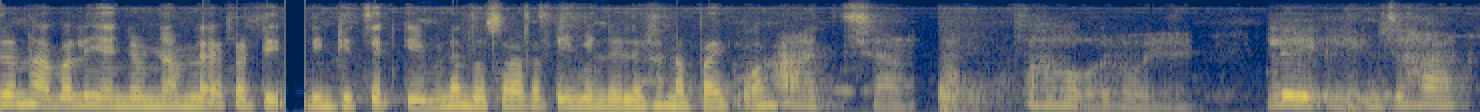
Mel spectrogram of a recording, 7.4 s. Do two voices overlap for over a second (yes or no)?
no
